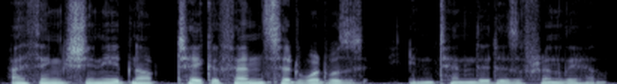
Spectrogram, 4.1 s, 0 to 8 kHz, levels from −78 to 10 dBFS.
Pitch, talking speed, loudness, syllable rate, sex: 120 Hz, 220 wpm, -19 LUFS, 5.4 syllables/s, male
